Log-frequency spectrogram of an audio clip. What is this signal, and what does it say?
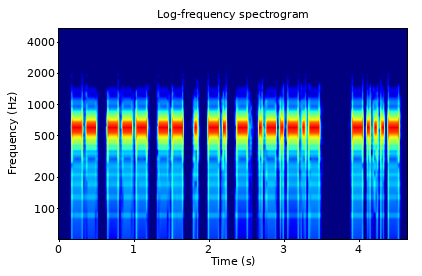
Morse code, heard as a keyed tone, about 25 wpm, 600 Hz. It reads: MOMENT. <BT>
